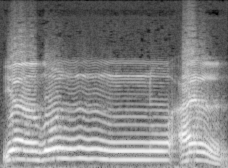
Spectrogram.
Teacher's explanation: masuk tanpa dengung, nun mati bertemu lam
